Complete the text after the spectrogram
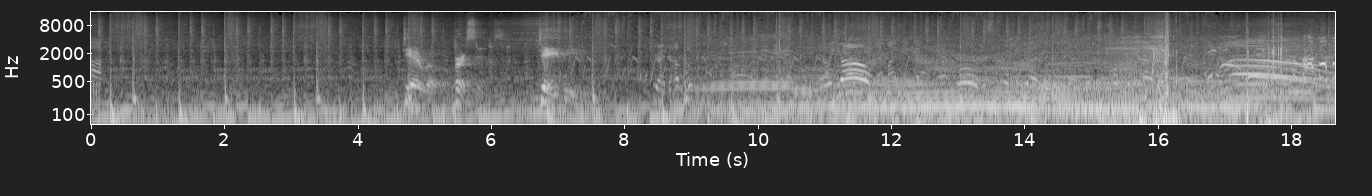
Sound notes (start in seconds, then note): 0.2 moderate rock music; 3.9 voiceover; 14.8 laughing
